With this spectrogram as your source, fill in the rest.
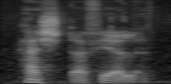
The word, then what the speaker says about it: Herrestadsfjället: I will later be corrected, since it is actually pronounced “Heschtafjället”.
